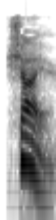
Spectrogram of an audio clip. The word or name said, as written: shire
